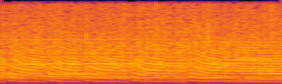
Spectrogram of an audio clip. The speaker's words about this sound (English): Oh, shit. We got sirens.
